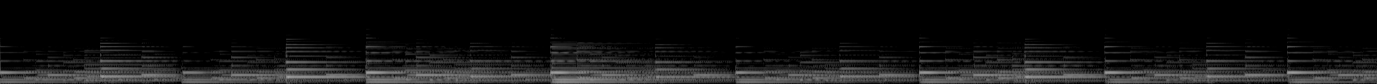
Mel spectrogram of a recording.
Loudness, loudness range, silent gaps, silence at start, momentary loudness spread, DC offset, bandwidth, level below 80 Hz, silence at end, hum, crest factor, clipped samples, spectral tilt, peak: -38 LUFS; 4 LU; none; 0 s; 8 LU; under 0.1%; 5.6 kHz; -72 dBFS; 0 s; none; 16 dB; under 0.1%; -8 dB/octave; -22 dBFS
